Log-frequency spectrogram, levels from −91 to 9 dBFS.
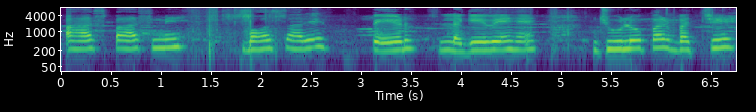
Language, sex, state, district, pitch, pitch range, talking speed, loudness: Hindi, female, Rajasthan, Jaipur, 240 Hz, 225-255 Hz, 105 wpm, -15 LUFS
